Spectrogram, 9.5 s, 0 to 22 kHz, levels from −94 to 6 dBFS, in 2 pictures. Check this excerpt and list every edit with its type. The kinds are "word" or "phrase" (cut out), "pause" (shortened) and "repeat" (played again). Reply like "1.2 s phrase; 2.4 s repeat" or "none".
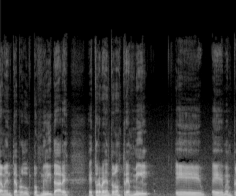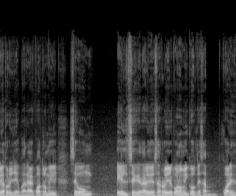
4.8 s word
